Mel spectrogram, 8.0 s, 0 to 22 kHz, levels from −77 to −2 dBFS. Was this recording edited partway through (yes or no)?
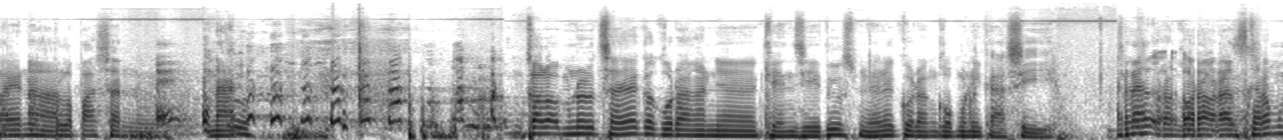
yes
